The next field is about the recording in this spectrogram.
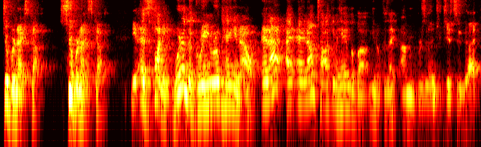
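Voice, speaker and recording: A man's voice: a little high, quick pace. Chatty man with roomy echo. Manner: rambling, energetic storytelling with many restarts. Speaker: actor guest. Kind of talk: casual interview chat.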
